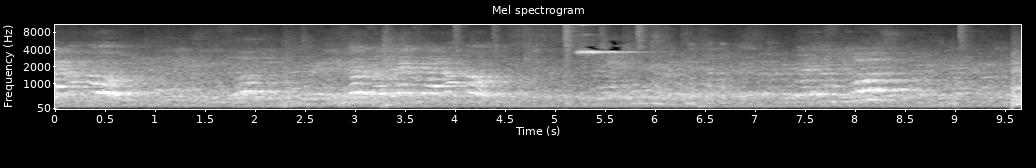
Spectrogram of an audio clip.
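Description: A keyboard plays notes through loudspeakers.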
